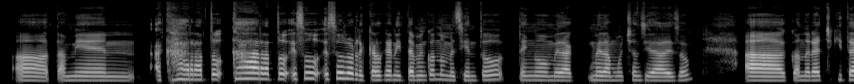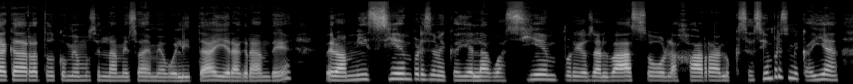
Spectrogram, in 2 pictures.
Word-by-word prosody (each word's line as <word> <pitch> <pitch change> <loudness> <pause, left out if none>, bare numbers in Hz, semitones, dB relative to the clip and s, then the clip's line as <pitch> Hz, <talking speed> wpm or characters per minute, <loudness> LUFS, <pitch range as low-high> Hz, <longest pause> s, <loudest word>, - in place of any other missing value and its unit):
ah, 185 -2 +3
también 190 -1 -2 0.2
a - - -1
cada 230 0 +1
rato 230 +1 0
cada 265 +1 +6
rato, 250 -1 +2
eso 270 +2 +2
eso 275 +4 +2
lo 265 - +5
recalcan 210 -1 0
y 205 - -3
también 205 +1 -1
cuando 225 0 -4
me 195 -2 -5
siento 205 +3 -3
tengo 195 0 -4
me 190 -1 -3
da 180 -1 +2
me 200 -1 -1
da 190 - +3
mucha 195 +1 -7
ansiedad 185 -2 0
eso. 195 +4 -5 0.5
Ah, 185 -1 +7
cuando 195 - -2
era 195 0 +3
chiquita 215 0 0
a 205 - +5
cada 200 0 +3
rato 200 0 -2
comíamos 195 0 -8
en 190 -1 -7
la 180 - -1
mesa 180 +1 -5
de 180 - -2
mi 175 - -8
abuelita 170 +2 -1
y 190 - -2
era 180 -1 +1
grande, 185 +9 -4 0.3
pero 195 -1 +4
a 190 - +4
mí 225 +3 -5
siempre 245 0 +2
se 220 -1 -4
me 200 -2 -4
caía 190 0 -4
el 185 0 0
agua, 185 0 -2
siempre, 215 -2 -2
o 180 - -3
sea, 185 - 0
el 180 - -2
vaso, 190 +1 +2
la - - -5
jarra, 185 0 +1
lo 190 - -7
que - - -10
sea, 205 - -4
siempre 280 +8 -2
se 310 - -5
me 265 - -5
caía. 210 +1 -3
195 Hz, 225 wpm, -24 LUFS, 185-220 Hz, 0.5 s, Ah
